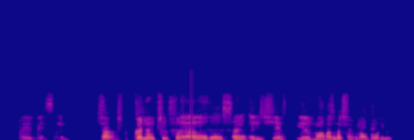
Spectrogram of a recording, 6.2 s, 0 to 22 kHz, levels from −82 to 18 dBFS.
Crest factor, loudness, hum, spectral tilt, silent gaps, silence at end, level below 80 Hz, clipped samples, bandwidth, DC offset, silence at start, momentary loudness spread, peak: 24 dB; -32 LUFS; none; -5.5 dB/octave; 1.04-1.45 s, 4.30-4.44 s; 0.35 s; -76 dBFS; under 0.1%; 7.8 kHz; under 0.1%; 0.3 s; 21 LU; -10 dBFS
